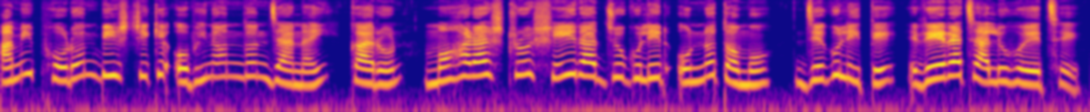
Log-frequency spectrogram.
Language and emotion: Bengali, neutral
